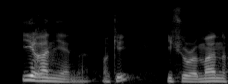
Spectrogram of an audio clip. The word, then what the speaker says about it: iranienne: For example, a man is Iranien and a woman is Iranienne, okay?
